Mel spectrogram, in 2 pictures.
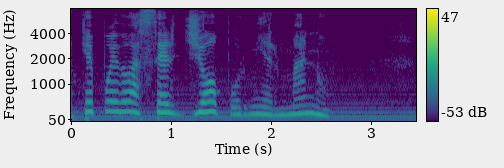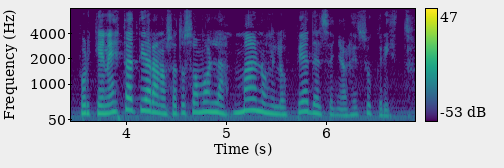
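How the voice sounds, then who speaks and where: A woman with a Colombian Caribbean Spanish accent preaching a sermon, acting out pleading prayers in a high, tearful voice. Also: bright, forceful tone.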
